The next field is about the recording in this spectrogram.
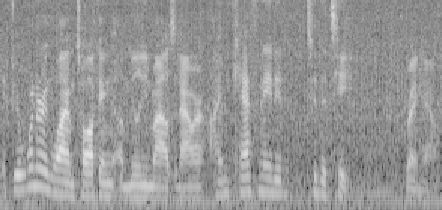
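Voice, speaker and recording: The speech has lively intonation, heard over noticeable background noise. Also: man. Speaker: gaming YouTuber. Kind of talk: gameplay commentary. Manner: fast.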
